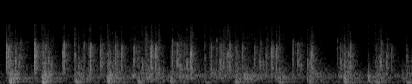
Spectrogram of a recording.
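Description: A few people clapping: quick, irregular hand claps.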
